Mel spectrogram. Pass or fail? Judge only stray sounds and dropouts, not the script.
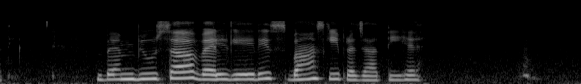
fail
